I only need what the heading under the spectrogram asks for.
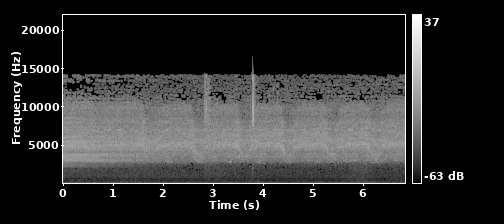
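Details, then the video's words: Summer-evening cicadas massed in yard trees just before dusk, producing a loud, even, high-pitched buzz with a couple of brief sharp clicks and a low background hum. "Noisy cicadas on a summer evening"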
